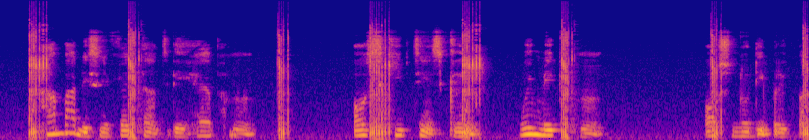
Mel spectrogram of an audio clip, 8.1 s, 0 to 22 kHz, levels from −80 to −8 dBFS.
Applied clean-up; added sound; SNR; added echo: none; Fart; 3 dB; none.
